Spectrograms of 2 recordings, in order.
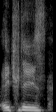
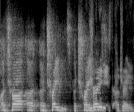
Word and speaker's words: Atreides: RFCL Coach Recruit Draft, Southern Utah selects Paul HD's a strong safety owned by Nismo. There's a 100% chance I said that name wrong, but you did. Okay. Paul Atreides.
